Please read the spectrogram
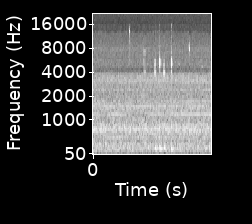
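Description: Near silence with a few faint computer-mouse clicks, a quick pair about a second and a half in.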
